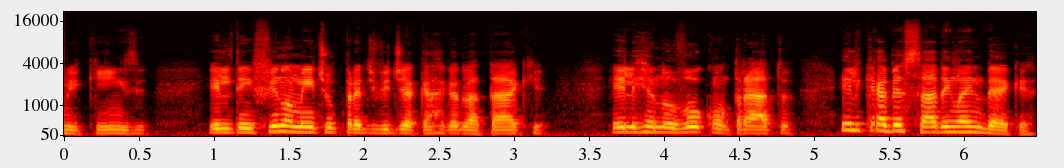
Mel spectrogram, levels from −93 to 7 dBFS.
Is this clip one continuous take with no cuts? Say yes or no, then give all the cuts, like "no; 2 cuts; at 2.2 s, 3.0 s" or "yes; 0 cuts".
no; 2 cuts; at 1.8 s, 5.4 s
